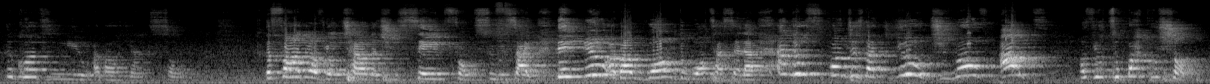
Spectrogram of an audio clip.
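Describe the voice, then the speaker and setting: A woman's voice: high voice, lively intonation, unhurried. A Nigerian woman acting a stern, proud, accusing priestess in a stage play, with an imperious, declamatory delivery. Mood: accusing, scornful. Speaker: student stage actor. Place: theatre stage, recorded from a distance. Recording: very echoey theatre, distant mic, faint noise.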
